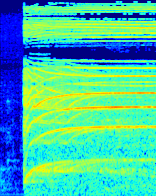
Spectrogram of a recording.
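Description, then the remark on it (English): A car alarm imitating a British air raid siren kicks in abruptly after a short silence. Its loud, buzzy pitch swoops upward, then holds a steady, sustained wail. “The British air raid.”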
